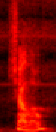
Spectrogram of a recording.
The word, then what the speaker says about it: cello: violin viola and cello so you pronounce that cello I'll go back to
